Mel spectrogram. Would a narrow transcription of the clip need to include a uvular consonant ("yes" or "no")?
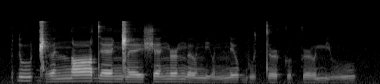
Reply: no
